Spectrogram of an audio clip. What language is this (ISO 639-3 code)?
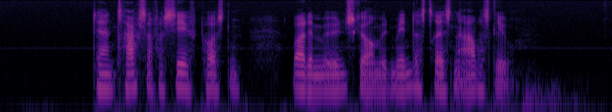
dan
